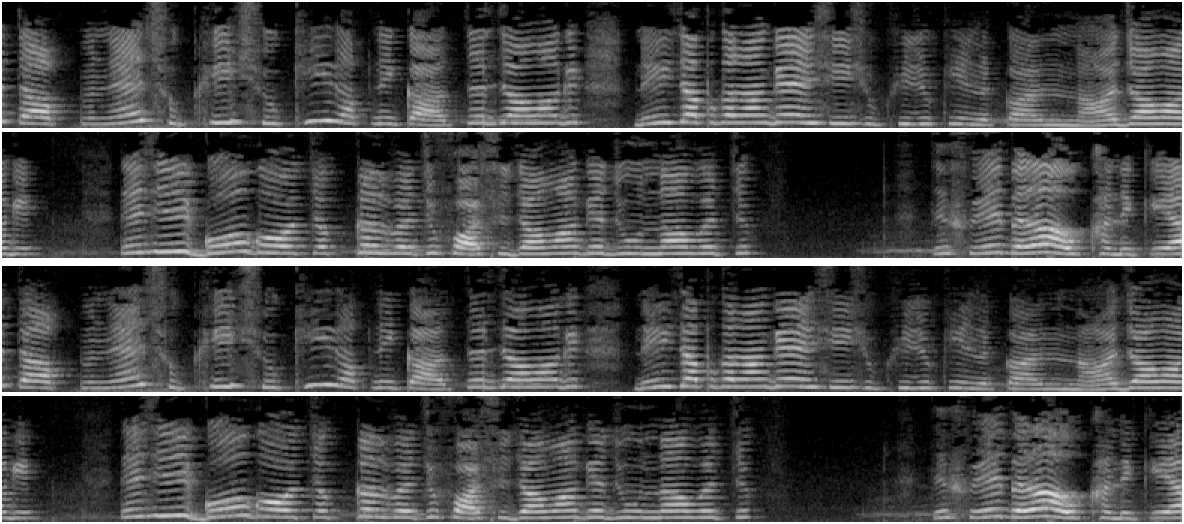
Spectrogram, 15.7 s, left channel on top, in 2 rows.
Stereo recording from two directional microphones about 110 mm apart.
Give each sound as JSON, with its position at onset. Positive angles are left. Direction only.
{"t": 0.0, "sound": "child singing", "side_deg": 40}
{"t": 8.8, "sound": "child singing", "side_deg": 30}
{"t": 9.3, "sound": "a child's voice", "side_deg": 0}
{"t": 10.3, "sound": "child singing", "side_deg": 25}
{"t": 11.3, "sound": "a child's voice", "side_deg": 40}
{"t": 14.1, "sound": "a child's voice", "side_deg": 40}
